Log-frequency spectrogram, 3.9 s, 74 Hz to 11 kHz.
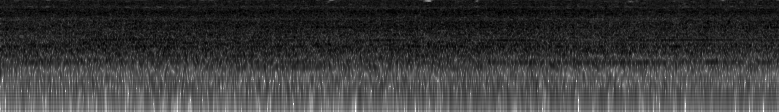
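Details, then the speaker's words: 2004 Nissan Frontier VG33E V6, 183,117 miles, cold start idling a little above 1000 rpm: even hum with no clicking; lifter noise absent when cold, appears as clearances grow once hot. "so we could see our temperature is still cold and the rpm is a little above 1000 we do not have that clicking noise"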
